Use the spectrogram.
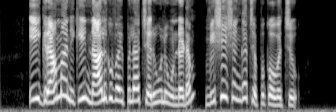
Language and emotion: Telugu, neutral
